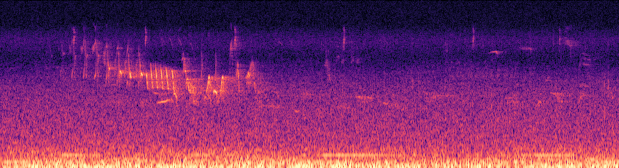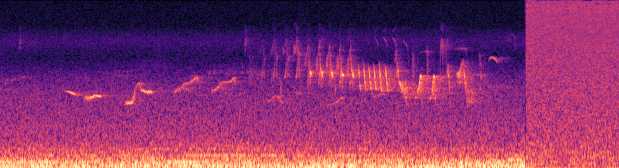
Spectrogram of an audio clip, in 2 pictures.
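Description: A songbird sings a fast, trilled phrase that falls in pitch, twice (near the start and again near the end), with a few short chirps in between, over a steady low rumble of background noise.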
